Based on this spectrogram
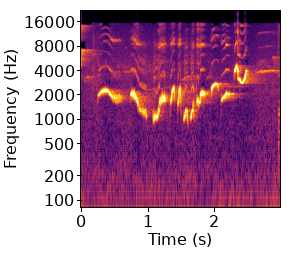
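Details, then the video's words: White-rumped shama singing the 'yến reo' style, rapidly changing phrases to strongly provoke other birds: a loud fluid run of warbled whistles that dip and climb, broken into quick linked notes, closing high. "chòe lửa hót giọng yến reo,bắn dây đảo giọng đánh đuôi kích chim cực mạnh"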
